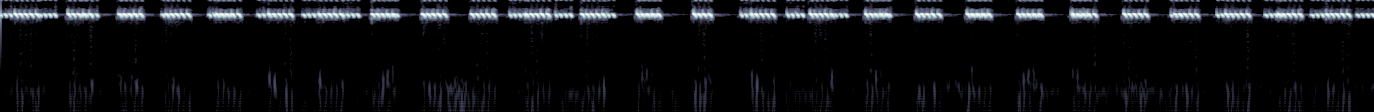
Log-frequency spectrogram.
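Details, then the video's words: Pair of crickets producing shrill stridulation chirps, short high pulses about four per second, some doubled or unevenly spaced where the two insects interleave, set against complete silence. "Two Crickets Chirp Sounds"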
